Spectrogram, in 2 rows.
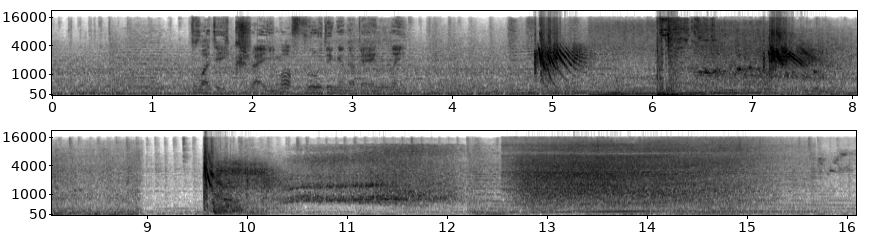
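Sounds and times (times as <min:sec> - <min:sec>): gunshot: 0:04.8 - 0:05.4, 0:09.6 - 0:10.4.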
